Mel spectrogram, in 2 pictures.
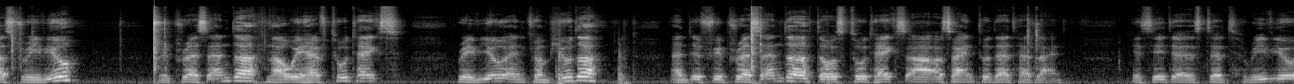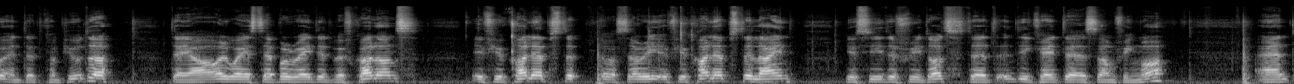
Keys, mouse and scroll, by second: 0.0-0.8 typing, 1.7 Return, 7.7 Return, 10.5 Tab, 17.8 click, 18.2 q, 19.6 BackSpace, 19.9 Tab.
